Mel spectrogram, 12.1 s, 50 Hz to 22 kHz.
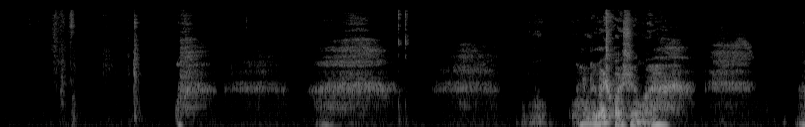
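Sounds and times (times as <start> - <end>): man breathing heavily: 2.6 - 7.6, 10.0 - 11.4
mouse clicks: 6.0 - 6.2.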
